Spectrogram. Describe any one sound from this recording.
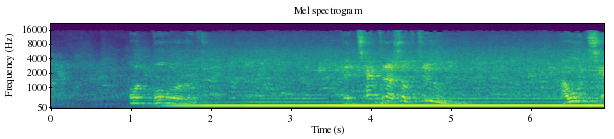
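A band plays live music through loud speakers in a large echoing hall.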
